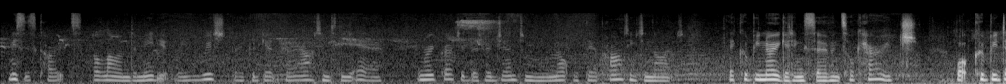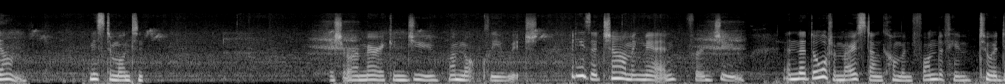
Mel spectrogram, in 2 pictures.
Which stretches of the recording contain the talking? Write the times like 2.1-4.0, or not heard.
0.0-10.3, 10.9-11.5, 13.3-20.0.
